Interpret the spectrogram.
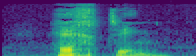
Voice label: "hechting", Dutch

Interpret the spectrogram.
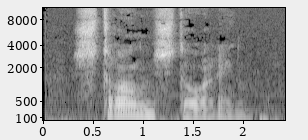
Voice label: "stroomstoring", Dutch

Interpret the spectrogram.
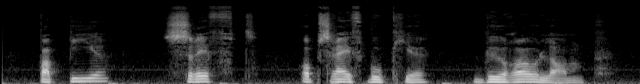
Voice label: "papier schrift opschrijfboekje", Dutch

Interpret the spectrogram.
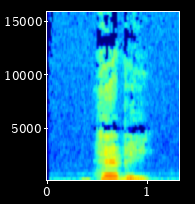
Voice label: "herrie", Dutch

